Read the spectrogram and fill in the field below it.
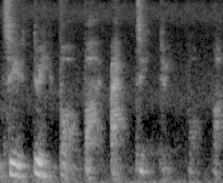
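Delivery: very soft, breath-only counting; whispered count. Shown as a demonstration. Pilates instructor counting the held curl, whispered. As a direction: count on the breath, barely any voice.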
